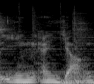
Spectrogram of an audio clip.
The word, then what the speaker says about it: yin and yang: stem from chinese philosophy yes that's how you pronounce yin and yang properly if i hear more yin and yang i will call you out for being insensitive and disrespectful to my culture feng shui is mostly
